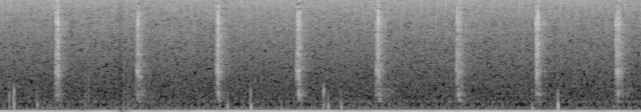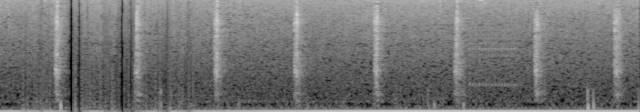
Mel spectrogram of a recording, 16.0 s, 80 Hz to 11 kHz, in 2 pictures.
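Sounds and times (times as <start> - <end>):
loud steady low hum: 0.0 - 16.0
clock ticking: 0.7 - 1.0, 1.7 - 2.0, 2.7 - 5.0, 5.7 - 6.0, 6.7 - 7.1, 7.7 - 8.0, 8.7 - 9.0, 9.6 - 10.0, 10.7 - 10.9, 11.7 - 12.0, 12.7 - 12.9, 13.7 - 14.0, 14.7 - 16.0.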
